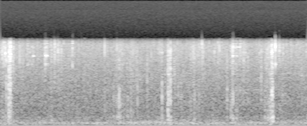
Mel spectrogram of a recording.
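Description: A few scattered crunches of gravel underfoot, about five over four seconds, as a small dog scrabbles and jumps on a gravel drive and a man shifts his feet, over a low steady outdoor background.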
